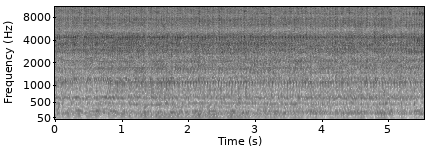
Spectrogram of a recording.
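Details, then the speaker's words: 1988 Johnson Evinrude 6 hp two-stroke outboard, idle screw set low: busy, ragged, stumbling idle that never settles; plugs read hot and dry, indicating fuel starvation at low idle, with the plastic-top carburetor suspected. "really doesn't like this low idle running stay running sure all right yeah something's off with something keeps going keeps going"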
